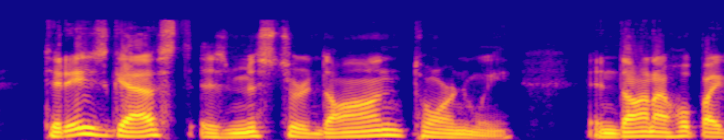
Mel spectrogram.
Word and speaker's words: Tornwe: life coaching Services today's guest is Mr Don torn and Don I hope I got your last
